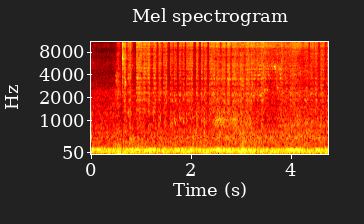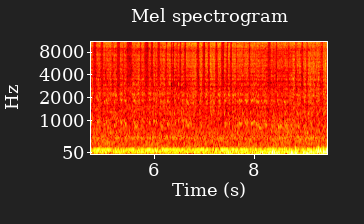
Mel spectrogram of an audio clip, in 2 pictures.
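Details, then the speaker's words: 2005 Mazda 3 2.0L 4-cylinder fuel injector, removed for manual cleaning over random misfire, wired to positive and negative on bench cleaner and pulsed; sharp uneven clicks over rough rubbing background show injector opening; normal injector clicking. "okay when you put it back so you can hear the noise where the injectors working okay I put like that"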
